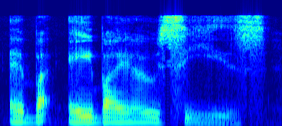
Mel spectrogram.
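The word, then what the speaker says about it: abioses: do this and then the pronunciation changes to a by OCS just like one crisis two crises okay uh what we unfortunately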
